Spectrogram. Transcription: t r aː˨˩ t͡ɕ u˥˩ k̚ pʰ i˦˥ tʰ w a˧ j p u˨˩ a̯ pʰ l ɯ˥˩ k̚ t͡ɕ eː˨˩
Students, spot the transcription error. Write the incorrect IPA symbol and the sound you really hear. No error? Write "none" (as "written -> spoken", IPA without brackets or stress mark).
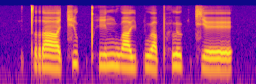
tʰ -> n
